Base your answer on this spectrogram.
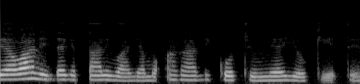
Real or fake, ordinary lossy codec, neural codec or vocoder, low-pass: fake; none; codec, 16 kHz, 0.4 kbps, LongCat-Audio-Codec; 7.2 kHz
